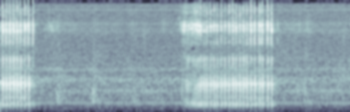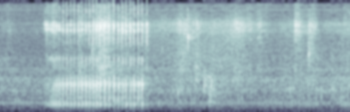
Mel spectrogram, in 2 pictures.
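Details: A sleeping Pomeranian snoring, with two loud, rattling snores about two seconds apart and quieter breathing between them.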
